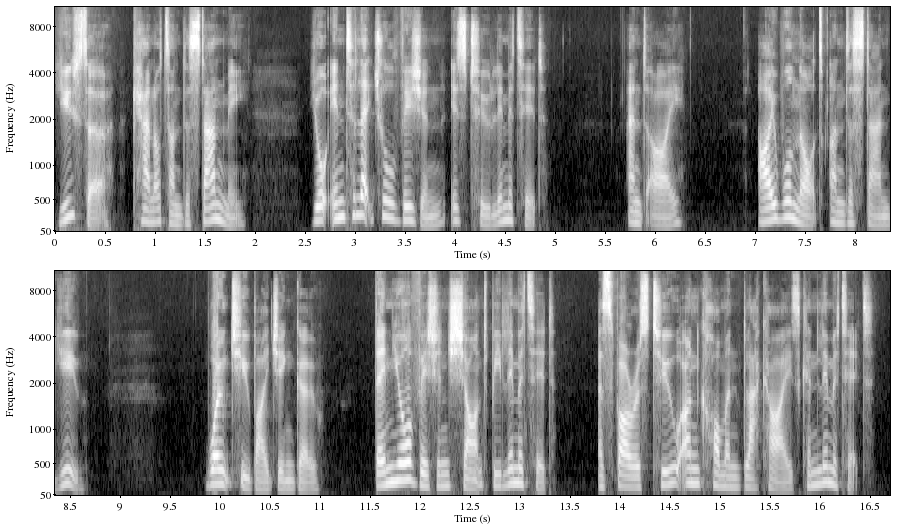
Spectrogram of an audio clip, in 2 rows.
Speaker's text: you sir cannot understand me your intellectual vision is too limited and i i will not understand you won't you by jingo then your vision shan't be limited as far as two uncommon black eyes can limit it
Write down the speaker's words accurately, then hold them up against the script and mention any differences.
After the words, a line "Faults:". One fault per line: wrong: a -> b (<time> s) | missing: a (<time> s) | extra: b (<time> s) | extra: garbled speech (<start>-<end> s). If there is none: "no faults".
you sir cannot understand me your intellectual vision is too limited and i i will not understand you won't you by jingo then your vision shan't be limited as far as two uncommon black eyes can limit it
Faults:
no faults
